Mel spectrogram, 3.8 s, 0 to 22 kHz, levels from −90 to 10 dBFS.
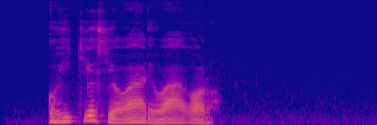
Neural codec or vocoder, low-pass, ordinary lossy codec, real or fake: none; none; none; real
